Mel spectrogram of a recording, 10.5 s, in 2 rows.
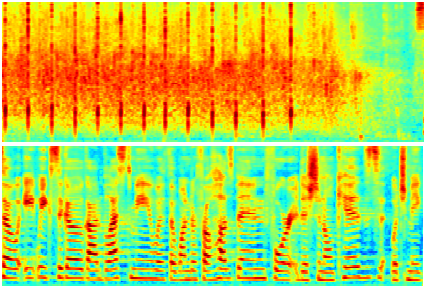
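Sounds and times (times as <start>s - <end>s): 
rhythmic sharp claps: 0.0s - 4.9s
church congregation applauding a newly married couple: 0.0s - 5.0s
speech: 5.3s - 10.5s.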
